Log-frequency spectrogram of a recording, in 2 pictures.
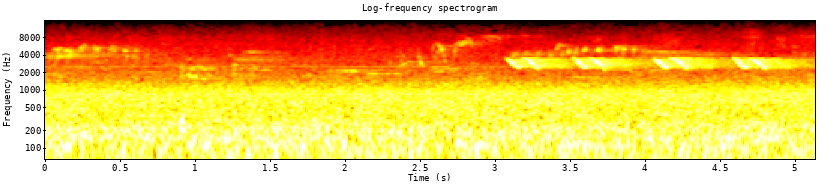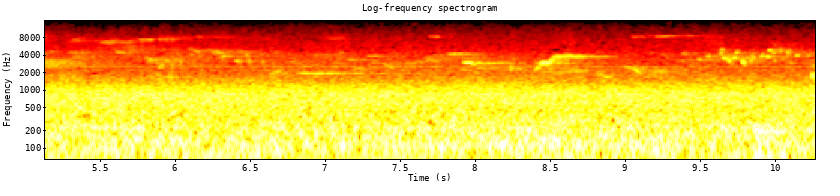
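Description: A bird calling outdoors at dusk: a short run of about four quick, high, falling chirps a few seconds in, with a few fainter chirps elsewhere, over a steady low background hiss.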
